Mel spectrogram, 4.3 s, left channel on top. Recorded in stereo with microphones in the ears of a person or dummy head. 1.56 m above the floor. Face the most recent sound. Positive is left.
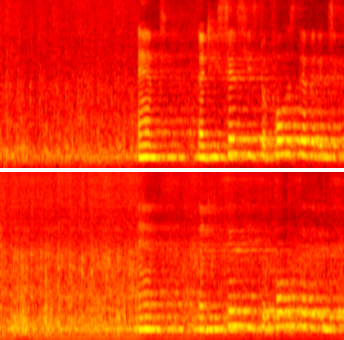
turn(degrees=45)  # may be behind; listen again after turning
